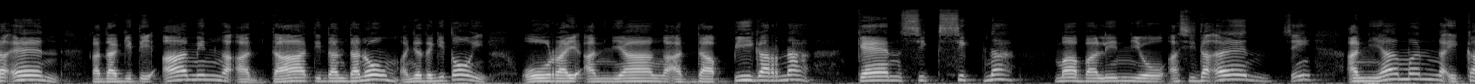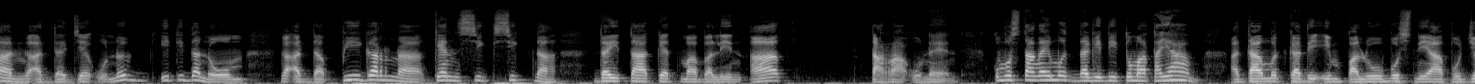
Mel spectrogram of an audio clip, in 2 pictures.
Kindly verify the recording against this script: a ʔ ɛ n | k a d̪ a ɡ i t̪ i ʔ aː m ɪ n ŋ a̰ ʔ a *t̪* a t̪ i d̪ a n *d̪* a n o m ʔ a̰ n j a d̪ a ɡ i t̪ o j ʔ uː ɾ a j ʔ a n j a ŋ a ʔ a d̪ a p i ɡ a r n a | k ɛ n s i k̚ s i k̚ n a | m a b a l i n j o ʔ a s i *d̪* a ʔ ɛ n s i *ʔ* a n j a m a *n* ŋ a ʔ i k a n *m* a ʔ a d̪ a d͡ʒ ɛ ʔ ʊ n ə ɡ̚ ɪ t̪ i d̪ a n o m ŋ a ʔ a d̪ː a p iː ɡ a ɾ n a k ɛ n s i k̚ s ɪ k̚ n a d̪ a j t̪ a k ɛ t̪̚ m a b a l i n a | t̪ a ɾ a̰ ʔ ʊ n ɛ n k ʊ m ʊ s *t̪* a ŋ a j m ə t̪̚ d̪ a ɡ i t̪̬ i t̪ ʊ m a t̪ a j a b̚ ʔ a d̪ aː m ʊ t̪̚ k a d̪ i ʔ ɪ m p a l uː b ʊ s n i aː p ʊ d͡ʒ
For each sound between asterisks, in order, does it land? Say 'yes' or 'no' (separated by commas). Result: no, yes, yes, yes, yes, no, yes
